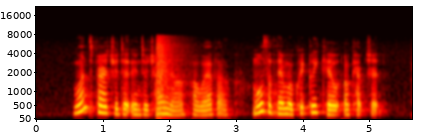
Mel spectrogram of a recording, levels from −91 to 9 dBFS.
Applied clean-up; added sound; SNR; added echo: none; Snare drum; 17 dB; none.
